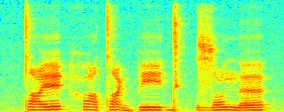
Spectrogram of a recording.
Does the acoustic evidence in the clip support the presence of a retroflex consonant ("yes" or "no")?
no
